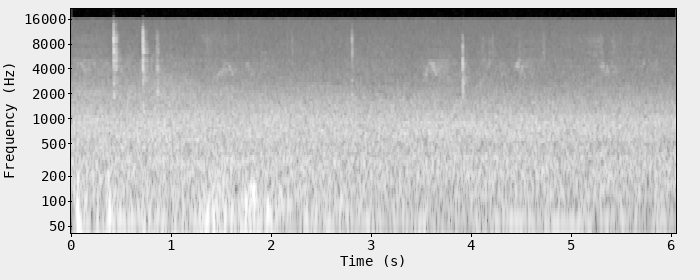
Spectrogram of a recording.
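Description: A thin metal cable clicks softly against a bicycle brake.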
